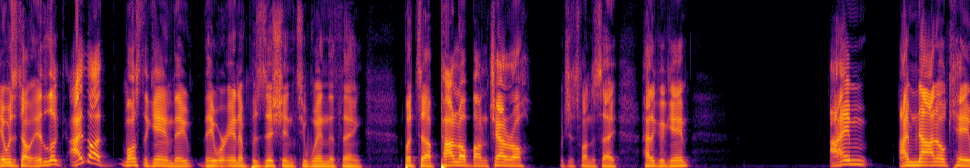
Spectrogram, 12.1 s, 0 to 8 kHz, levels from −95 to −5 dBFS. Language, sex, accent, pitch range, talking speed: English, male, American, 120-150 Hz, 200 wpm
